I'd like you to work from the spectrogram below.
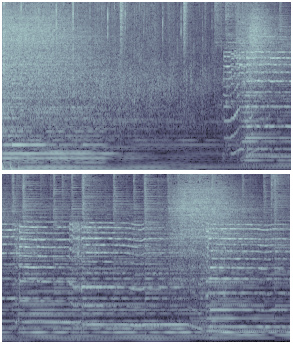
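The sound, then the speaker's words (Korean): An audience at a worship service claps steadily in a dense, sustained wash of applause offered in praise and thanks to the Lord. Sustained instrumental chords play beneath it and grow more prominent about halfway through, while the clapping continues to the end. “우리의 찬송 중에 거하신 우리 주님, 우리의 찬양 가운데 역사하신 주님께 우리가 할 수 있는 최고의 영광과 감사의 박수 올려드립시다.”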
